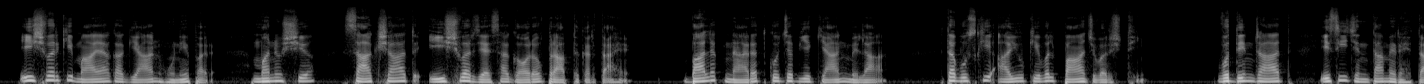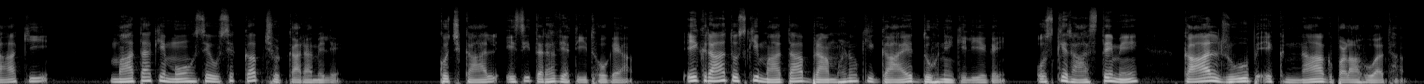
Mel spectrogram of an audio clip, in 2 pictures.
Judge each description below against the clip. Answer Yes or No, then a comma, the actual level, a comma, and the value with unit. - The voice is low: Yes, low, 120 Hz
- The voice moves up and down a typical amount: Yes, average, 4.4 semitones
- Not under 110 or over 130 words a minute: No, average, 155 wpm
